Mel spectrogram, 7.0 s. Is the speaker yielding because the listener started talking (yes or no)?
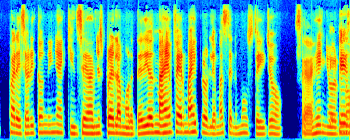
yes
